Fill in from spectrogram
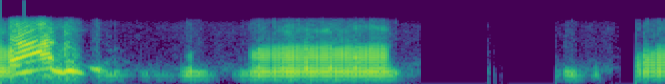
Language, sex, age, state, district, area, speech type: Maithili, female, 30-45, Bihar, Muzaffarpur, rural, conversation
